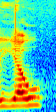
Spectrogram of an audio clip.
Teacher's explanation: واؤ لین ہے، نرم آواز کے ساتھ جلدی ادا کریں گے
